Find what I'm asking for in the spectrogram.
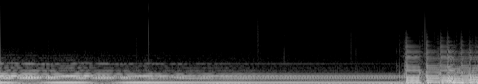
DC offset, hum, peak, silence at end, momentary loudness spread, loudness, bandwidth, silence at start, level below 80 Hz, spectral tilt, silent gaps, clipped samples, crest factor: under 0.1%; none; -6 dBFS; 0 s; 8 LU; -23 LUFS; 3.5 kHz; 0 s; -28 dBFS; -11 dB/octave; none; under 0.1%; 14 dB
